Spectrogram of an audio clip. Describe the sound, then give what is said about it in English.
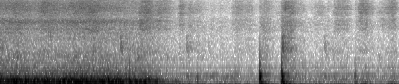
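Writing a word on a board gives faint scratchy strokes after a low rumble, ending in a couple of sharper, louder scrapes. “So first of all, I would like to write a word. I write it here. It says empathy.”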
